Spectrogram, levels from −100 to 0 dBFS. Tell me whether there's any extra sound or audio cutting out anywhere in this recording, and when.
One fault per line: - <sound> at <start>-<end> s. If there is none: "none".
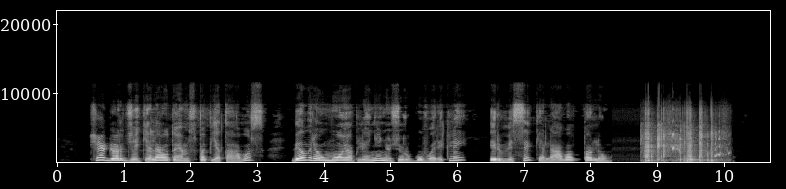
- squeak at 8.7-10.1 s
